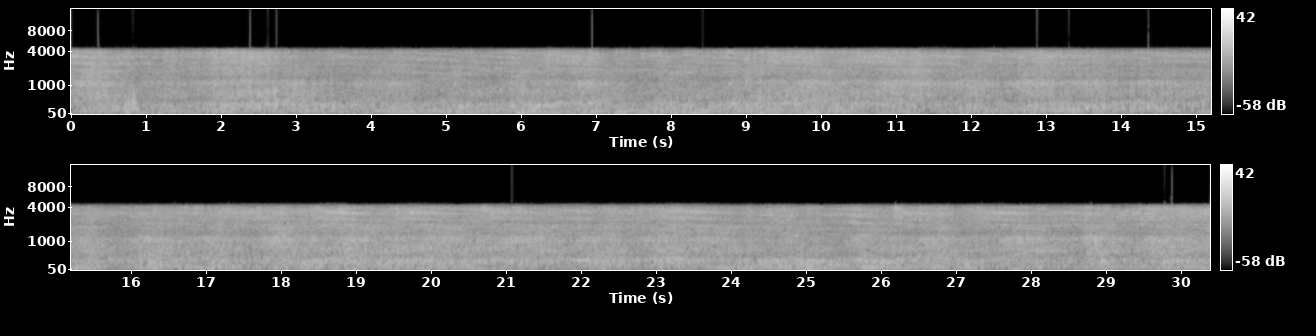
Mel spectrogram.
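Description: Intermodal freight train cars rolling past close by, flatcars carrying highway trailers and well cars with double-stacked containers, making a loud, steady noise of wheels on rail.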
